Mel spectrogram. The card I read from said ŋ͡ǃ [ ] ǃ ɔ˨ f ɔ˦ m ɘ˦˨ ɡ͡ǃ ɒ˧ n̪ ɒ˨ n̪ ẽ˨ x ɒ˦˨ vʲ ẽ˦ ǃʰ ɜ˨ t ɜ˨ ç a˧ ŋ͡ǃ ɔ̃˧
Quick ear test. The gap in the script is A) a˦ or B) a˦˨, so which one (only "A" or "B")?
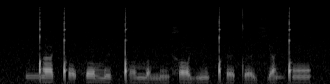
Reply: A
